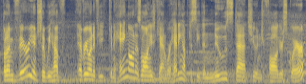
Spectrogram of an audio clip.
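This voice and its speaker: Animated chatty man on a busy street. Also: a little high, quick pace, rough recording. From Canada. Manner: chatty, laughs often, animated. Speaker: vlog host. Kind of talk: live-streamed walking tour chat. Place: outdoors on a busy city street. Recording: music playing behind.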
